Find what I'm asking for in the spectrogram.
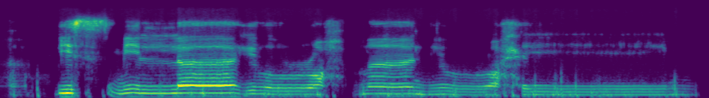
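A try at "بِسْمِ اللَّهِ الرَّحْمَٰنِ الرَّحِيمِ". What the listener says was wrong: Ya, rohnya agak tebal sedikit, tebalnya sedikit saja. Roh. Bismillahirrahmanirrahim.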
